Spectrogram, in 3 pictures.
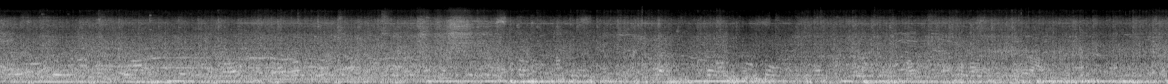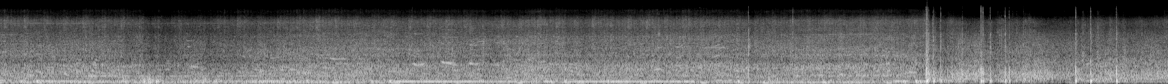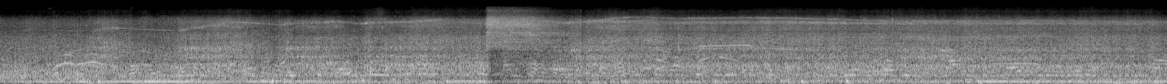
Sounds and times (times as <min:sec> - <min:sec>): Speech: 0:00.0 - 0:35.0
Truck: 0:00.0 - 0:35.0.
